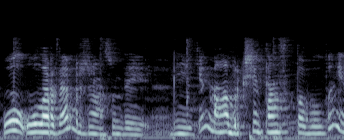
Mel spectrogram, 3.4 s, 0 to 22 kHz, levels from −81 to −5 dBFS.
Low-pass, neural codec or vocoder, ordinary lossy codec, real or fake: 7.2 kHz; codec, 16 kHz, 16 kbps, FreqCodec, larger model; none; fake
